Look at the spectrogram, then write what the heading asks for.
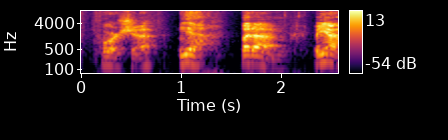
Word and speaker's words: Porsche: just like a lot most americans say porsche and it's actually porsche yeah but um but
